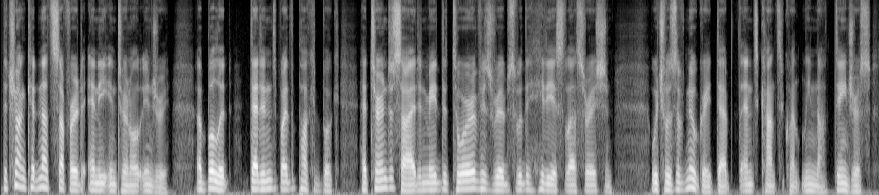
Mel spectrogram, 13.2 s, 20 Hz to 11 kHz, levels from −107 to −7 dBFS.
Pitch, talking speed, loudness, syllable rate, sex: 115 Hz, 175 wpm, -21 LUFS, 5.4 syllables/s, male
